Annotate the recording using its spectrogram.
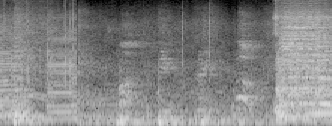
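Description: School jazz band with saxophones and brass: held horn notes stop about a second in, leaving a thinner stretch with a few thumps and some voices, then the full band comes back in loudly on sustained chords near the end.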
